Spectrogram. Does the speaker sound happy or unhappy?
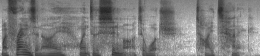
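unhappy. The voice sounds glum and reluctant. The outing was unpleasant. "if you hate the cinema and you don't really get on that well with your friends"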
